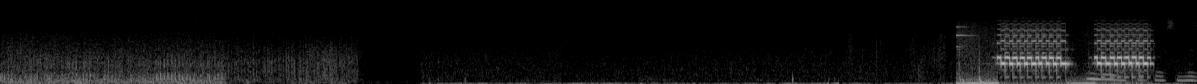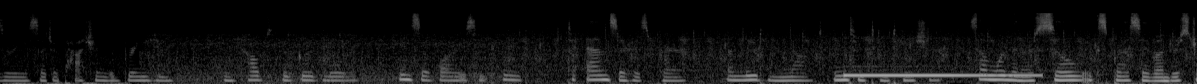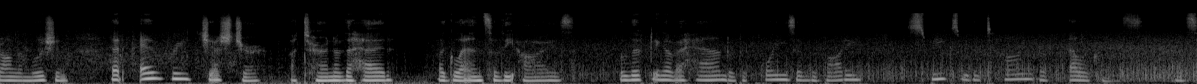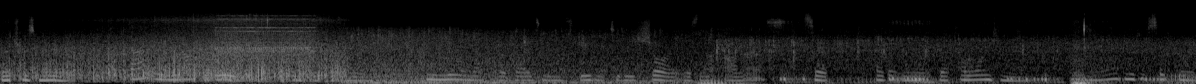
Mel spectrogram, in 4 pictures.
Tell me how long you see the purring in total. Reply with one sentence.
The purring can be heard for 7 seconds in total.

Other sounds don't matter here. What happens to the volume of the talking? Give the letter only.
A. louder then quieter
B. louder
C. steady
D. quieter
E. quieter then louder
A.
